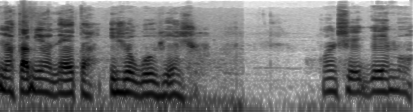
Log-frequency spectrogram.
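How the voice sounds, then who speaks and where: In a very clean recording with a silent background, a woman with a very deep, low pitch speaks fairly slowly in a dark, mellow tone with fairly even intonation. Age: 80s+. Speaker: community elder, founder's daughter. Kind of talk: oral history interview answer.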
